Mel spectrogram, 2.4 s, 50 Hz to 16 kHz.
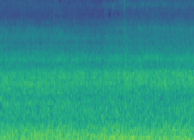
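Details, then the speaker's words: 1998 Renault Laguna 2 2.0, 509,000 km, test drive after cylinder head and timing work: steady low drone with road rumble, no knocks, ticks or misses, engine pulling cleanly; normal running. "Evet bir ses yok şu anda gayet güzel yani problem yok"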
